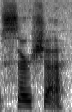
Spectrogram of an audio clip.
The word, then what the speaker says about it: Saoirse: se yep Saoirse but there are about three pronunciations of Saoirse in Ireland depending on where abouts you're from because there are different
